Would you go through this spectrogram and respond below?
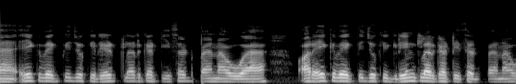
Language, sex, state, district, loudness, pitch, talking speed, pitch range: Hindi, male, Jharkhand, Garhwa, -18 LUFS, 150 Hz, 265 wpm, 135-155 Hz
